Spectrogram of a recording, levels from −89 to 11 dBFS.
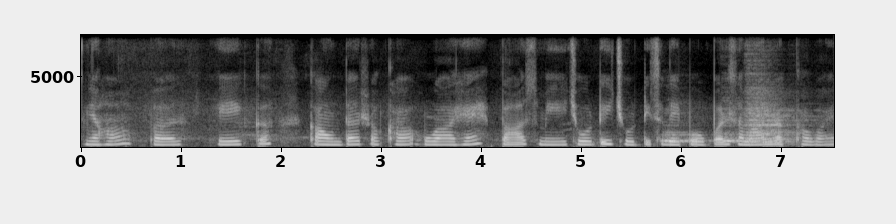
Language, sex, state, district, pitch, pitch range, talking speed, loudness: Hindi, female, Uttar Pradesh, Shamli, 230 Hz, 220-240 Hz, 125 wpm, -16 LUFS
